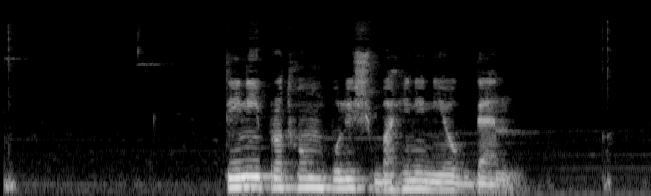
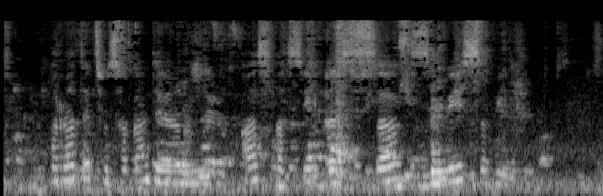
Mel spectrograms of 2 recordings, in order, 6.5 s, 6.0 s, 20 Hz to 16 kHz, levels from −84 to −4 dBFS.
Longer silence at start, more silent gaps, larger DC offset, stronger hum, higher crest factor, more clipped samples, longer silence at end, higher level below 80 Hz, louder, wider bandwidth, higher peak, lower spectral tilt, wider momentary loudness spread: about the same, 0.05 s vs 0.05 s; neither; neither; neither; about the same, 16 dB vs 20 dB; neither; first, 0.4 s vs 0 s; second, -54 dBFS vs -48 dBFS; about the same, -24 LUFS vs -26 LUFS; second, 7 kHz vs 11.5 kHz; about the same, -10 dBFS vs -8 dBFS; first, -7.5 dB/octave vs -4.5 dB/octave; about the same, 15 LU vs 16 LU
